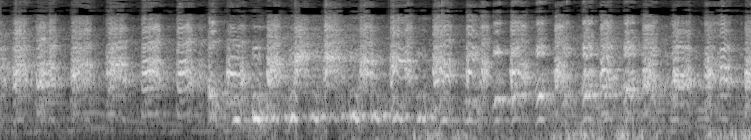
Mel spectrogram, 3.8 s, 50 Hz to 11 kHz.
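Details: Laughing kookaburra at Higashiyama Zoo in Japan, recorded 25 May 2011, giving a rolling laugh of quick, harsh, rhythmically repeated hoots and cackles, loud and steady throughout, with faint low rumbling beneath.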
